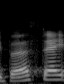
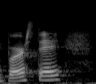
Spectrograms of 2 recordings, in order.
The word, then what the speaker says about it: Birthday: Okay, to be fair, Germans usually sing happy birthday instead of happy birthday, as the TH is a bit difficult for Germans to pronounce correctly.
